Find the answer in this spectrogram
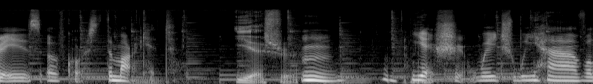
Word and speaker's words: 夜: 夜. The fourth tone, which is night. And 市 is, of course, the market. 夜市.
